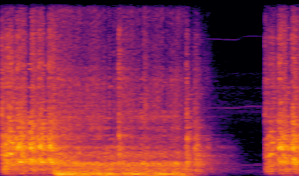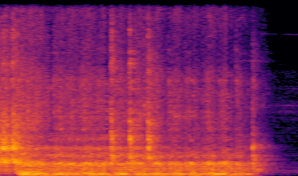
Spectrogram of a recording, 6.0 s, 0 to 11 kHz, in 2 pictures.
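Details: 2001 Kawasaki ZX12R barn find, stored about 20 years, with fresh fuel: engine catches quickly and runs with steady even firing for a couple of seconds each time, then cuts off cleanly; starts normally.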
